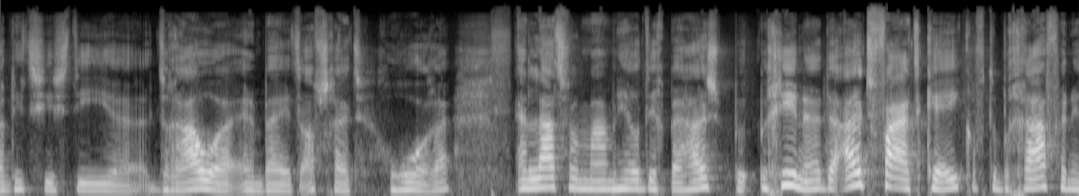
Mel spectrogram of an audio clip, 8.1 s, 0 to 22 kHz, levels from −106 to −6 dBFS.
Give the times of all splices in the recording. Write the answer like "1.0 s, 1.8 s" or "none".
1.2 s, 3.8 s, 4.6 s, 5.7 s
